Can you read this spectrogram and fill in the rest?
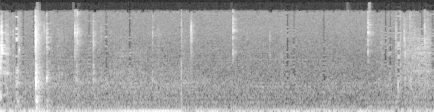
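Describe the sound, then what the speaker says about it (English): Keyboard keys clatter in a steady run of light clicks while code is typed for a Java text adventure game, fairly close and alone, with one sharper click near the start. "we're gonna type like this"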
